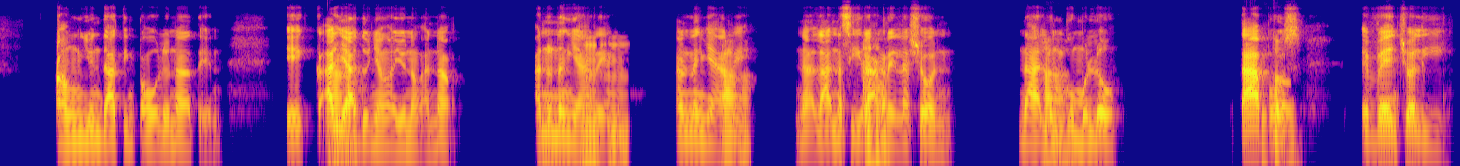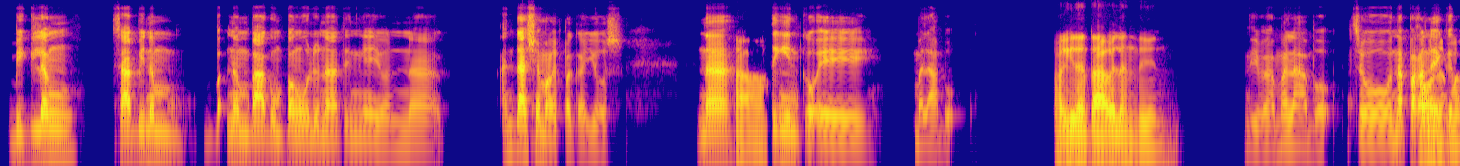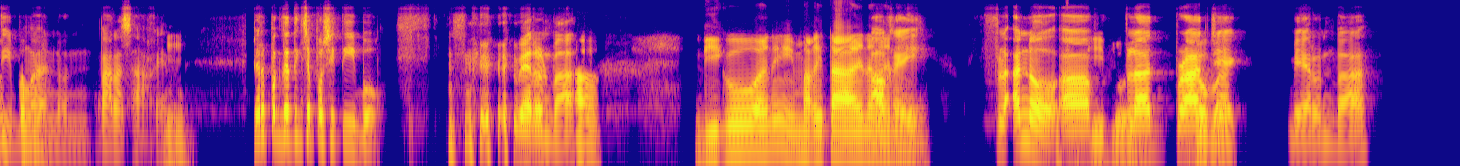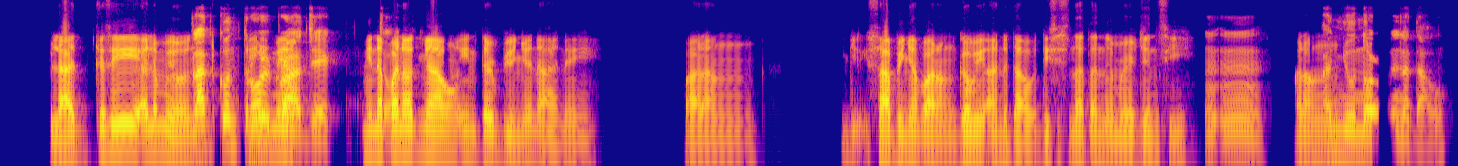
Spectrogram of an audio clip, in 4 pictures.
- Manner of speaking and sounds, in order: chuckle; tapping; in English: "this is not an emergency"
- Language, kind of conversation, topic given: Filipino, unstructured, Ano ang palagay mo sa kasalukuyang mga lider ng bansa?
